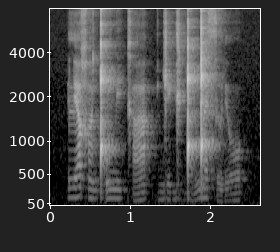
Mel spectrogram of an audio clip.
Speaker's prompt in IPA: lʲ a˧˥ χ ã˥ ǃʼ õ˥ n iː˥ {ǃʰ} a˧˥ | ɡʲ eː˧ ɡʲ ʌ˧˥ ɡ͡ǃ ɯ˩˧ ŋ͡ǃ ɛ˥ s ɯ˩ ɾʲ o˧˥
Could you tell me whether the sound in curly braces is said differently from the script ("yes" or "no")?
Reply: yes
